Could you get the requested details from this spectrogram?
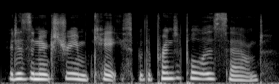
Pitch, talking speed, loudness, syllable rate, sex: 240 Hz, 215 wpm, -16 LUFS, 5.6 syllables/s, female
